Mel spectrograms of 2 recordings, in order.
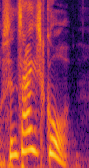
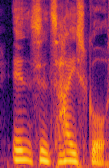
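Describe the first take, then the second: First: Since high school lifted much higher on high; stunned emphasis on Since high school; emphatic repeat. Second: Said in the usual way. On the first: Real, not acted.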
